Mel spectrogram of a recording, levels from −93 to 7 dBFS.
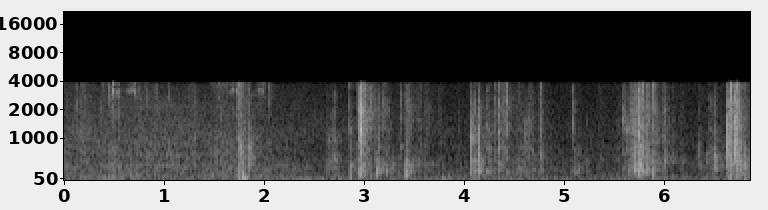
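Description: No technical faults can be heard in these everyday sounds. They come through a WebRTC call path whose cut-off at 4 kHz fits a narrowband telephone codec such as G.711.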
